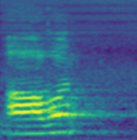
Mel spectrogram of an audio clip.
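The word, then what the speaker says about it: hour: spelling क्या है आवर, हावर तो पढ़ेंगे नहीं, क्या पढ़ेंगे आवर, तो आ, ये क्या है वोकल साउंड, अगर आप हावर पढ़ेंगे तो गलत हो जाएगा ना, तो कॉन्सोनेंट हो जाएगा,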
